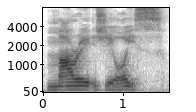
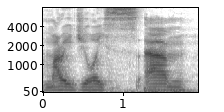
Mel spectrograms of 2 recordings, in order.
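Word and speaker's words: Mary Geoise: called the Holy Land Mary she iced not Mary Jo ah Mary Joyce which I guess would be the pronunciation for it but it's not really the way it's written yeah there's no way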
